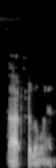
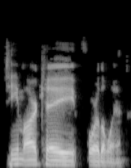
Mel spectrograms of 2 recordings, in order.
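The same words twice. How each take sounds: First: Quiet correction. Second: Said in the usual way. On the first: Shown as a demonstration.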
